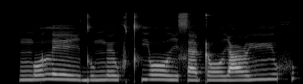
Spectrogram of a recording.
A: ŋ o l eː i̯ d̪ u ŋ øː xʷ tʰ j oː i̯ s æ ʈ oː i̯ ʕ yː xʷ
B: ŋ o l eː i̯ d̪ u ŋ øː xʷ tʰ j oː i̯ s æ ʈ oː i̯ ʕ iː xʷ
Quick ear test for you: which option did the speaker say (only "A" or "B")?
A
